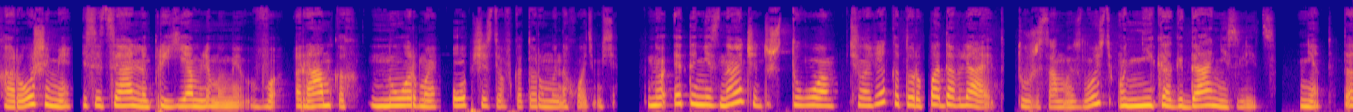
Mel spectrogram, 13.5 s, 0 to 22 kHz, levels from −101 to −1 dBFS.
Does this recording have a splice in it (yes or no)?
no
